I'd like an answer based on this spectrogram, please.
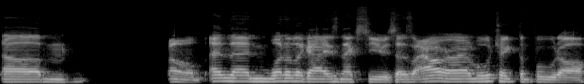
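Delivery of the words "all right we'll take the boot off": put-on slightly slurred, tipsy-sounding speech. Voicing a helpful tipsy man offering to remove boots: slightly slurred drunk speech. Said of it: "he's sounding a little bit slurry".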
